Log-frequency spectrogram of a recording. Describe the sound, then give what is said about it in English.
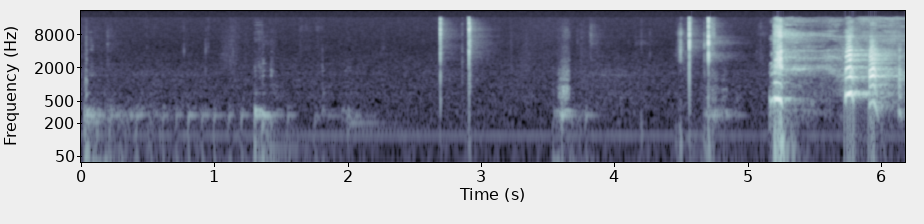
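A pen clicks sharply a few times in quick pairs, crisp against near silence, followed by a burst of laughter or giggling at the end. “Here, let me do my pen.”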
